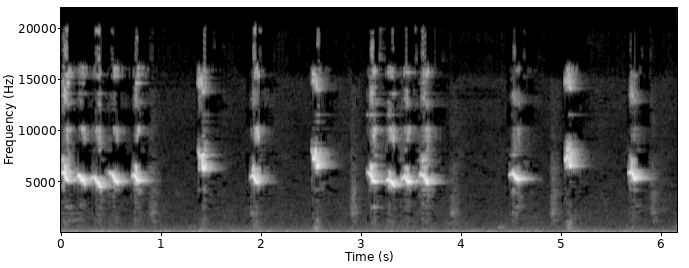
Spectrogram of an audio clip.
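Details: Brown-throated sunbird song as a masteran recording, opening with a rapid string of high descending chirps, then piercing single notes and another quick four-note burst, spaced irregularly; faint low hum.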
